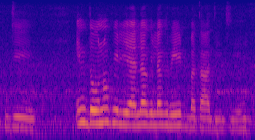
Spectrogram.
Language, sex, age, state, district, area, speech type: Urdu, female, 18-30, Uttar Pradesh, Mau, urban, spontaneous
